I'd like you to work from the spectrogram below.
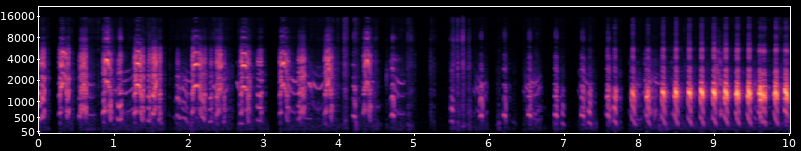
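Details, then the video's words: Farm-kept chukar partridge calling in rapid chattering clucks, uneven at first with a short lull near the middle, then building into a steady, fast run of regular chuck notes toward the end. "Farmi chakor francolin voice |chakor ki awaaz | chakor farmi"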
